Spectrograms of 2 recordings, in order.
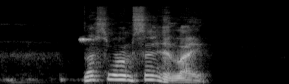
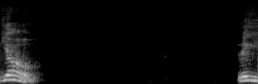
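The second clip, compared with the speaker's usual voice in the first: ordinary delivery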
